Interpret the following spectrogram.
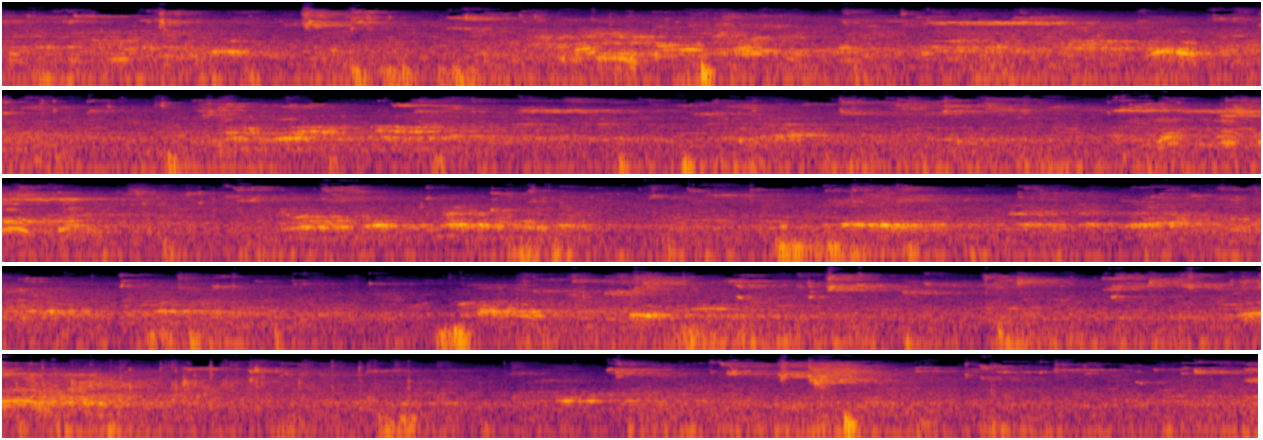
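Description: Live basketball play on a hardwood gym court: a basketball bouncing repeatedly on the floor, shoes squeaking on the hardwood, and players and spectators calling out, all carrying in a large hall.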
